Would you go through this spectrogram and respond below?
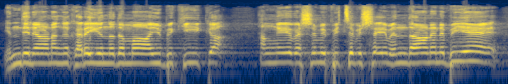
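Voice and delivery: high, pleading sermon voice; impassioned preaching. Retold or imitated. Bilal begging the Prophet to explain his tears, impassioned. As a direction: plead loudly as a devoted companion.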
